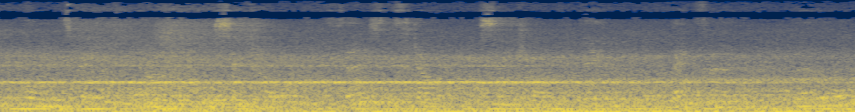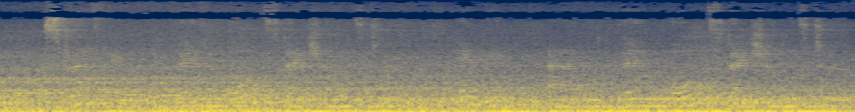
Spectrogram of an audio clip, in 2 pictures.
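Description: Double-deck suburban electric train pulling out of an underground platform: low rumble and wheel noise build as it gathers speed. A steady high whine fades out over the first few seconds.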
